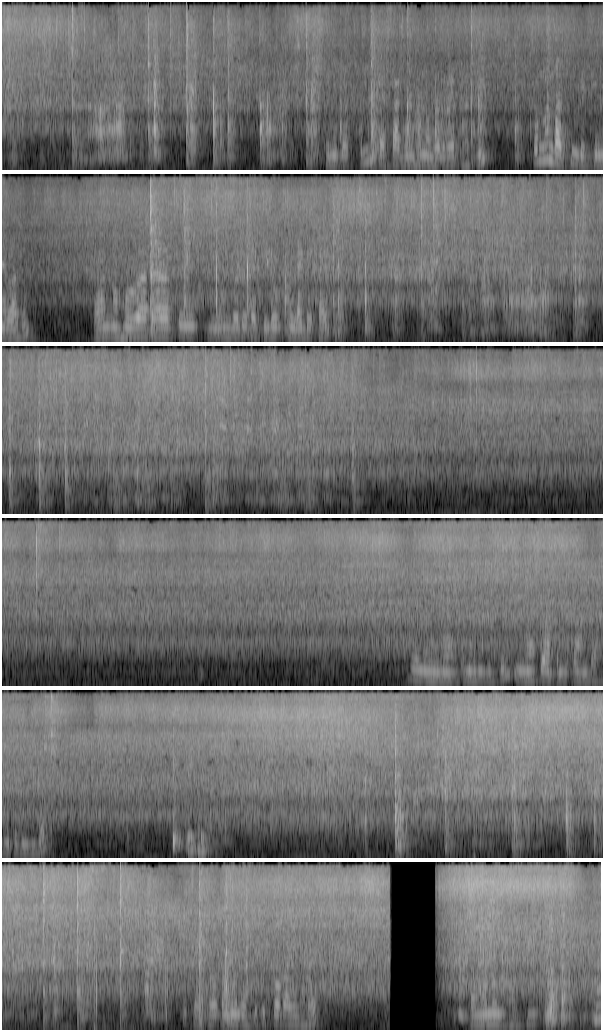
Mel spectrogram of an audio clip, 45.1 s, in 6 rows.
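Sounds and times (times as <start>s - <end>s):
paste sizzling in hot oil: 0.0s - 42.4s, 43.0s - 45.0s
metal spatula scraping a pan: 0.8s - 6.0s, 9.3s - 19.5s, 34.5s - 40.8s.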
